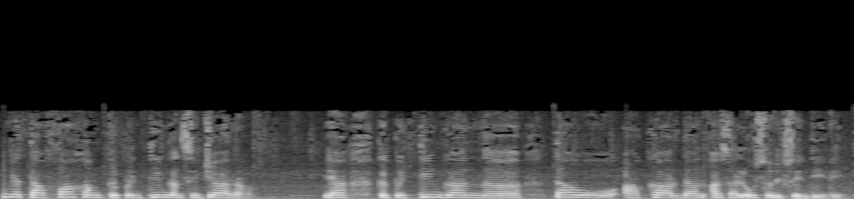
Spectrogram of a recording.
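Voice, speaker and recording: Female academic, measured, mellow voice, hesitant fillers. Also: on the high side. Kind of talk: interview answer.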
